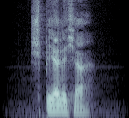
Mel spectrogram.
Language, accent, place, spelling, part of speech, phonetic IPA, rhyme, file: German, Germany, Berlin, spärlicher, adjective, [ˈʃpɛːɐ̯lɪçɐ], -ɛːɐ̯lɪçɐ, De-spärlicher.ogg
- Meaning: 1. comparative degree of spärlich 2. inflection of spärlich: strong/mixed nominative masculine singular 3. inflection of spärlich: strong genitive/dative feminine singular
